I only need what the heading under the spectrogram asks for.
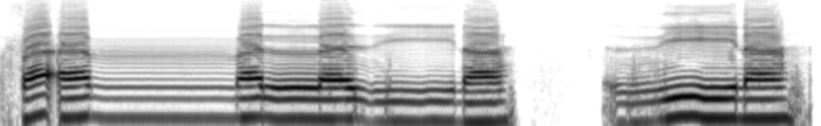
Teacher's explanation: Agar sempurna dari makhraj dan sifatnya adalah ujung lidah kita tempelkan dengan gigi seri atas, agak kita keluarkan sedikit sehingga berbunyi zi. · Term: huruf zal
